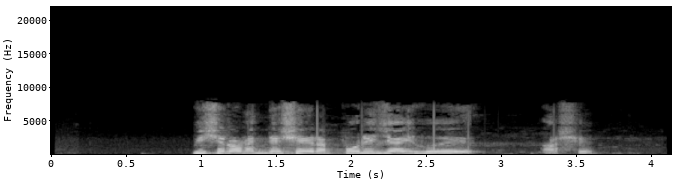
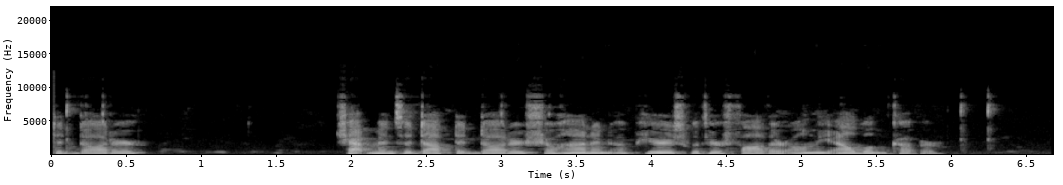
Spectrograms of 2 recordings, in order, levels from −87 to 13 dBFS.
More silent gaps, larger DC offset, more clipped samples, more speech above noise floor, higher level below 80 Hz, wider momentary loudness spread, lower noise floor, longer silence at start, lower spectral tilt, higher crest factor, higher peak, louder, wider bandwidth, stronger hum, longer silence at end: neither; neither; neither; first, 48 dB vs 40 dB; first, -52 dBFS vs -60 dBFS; about the same, 12 LU vs 11 LU; about the same, -61 dBFS vs -63 dBFS; first, 0.95 s vs 0 s; about the same, -4.5 dB/octave vs -4.5 dB/octave; second, 14 dB vs 22 dB; about the same, -2 dBFS vs -2 dBFS; first, -14 LUFS vs -23 LUFS; second, 8.2 kHz vs 9.6 kHz; neither; about the same, 0.5 s vs 0.4 s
